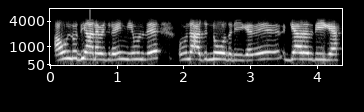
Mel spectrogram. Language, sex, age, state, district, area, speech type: Dogri, female, 30-45, Jammu and Kashmir, Udhampur, urban, conversation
